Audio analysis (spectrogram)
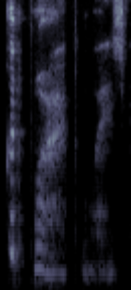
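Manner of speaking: put-on no accent, fading from soft to a whispered "boys"; dying farewell. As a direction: let "Goodbye, boys" die away into a whisper. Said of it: "I can't do a Scottish accent".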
